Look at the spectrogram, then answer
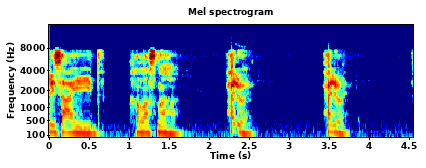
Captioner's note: birds chirping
